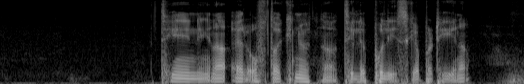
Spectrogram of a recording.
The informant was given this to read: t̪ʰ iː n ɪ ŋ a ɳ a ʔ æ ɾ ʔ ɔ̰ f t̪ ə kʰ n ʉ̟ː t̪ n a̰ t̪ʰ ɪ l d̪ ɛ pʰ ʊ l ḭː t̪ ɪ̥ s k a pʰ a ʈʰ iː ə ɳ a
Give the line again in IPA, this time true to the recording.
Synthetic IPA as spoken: t̪ʰ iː n ɪ ŋ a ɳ a ʔ æ ɾ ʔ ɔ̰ f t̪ a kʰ n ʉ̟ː t̪ n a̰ t̪ʰ ɪ l d̪ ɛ pʰ ʊ l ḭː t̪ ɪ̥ s k a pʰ a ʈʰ iː ə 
